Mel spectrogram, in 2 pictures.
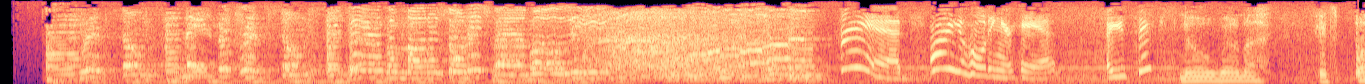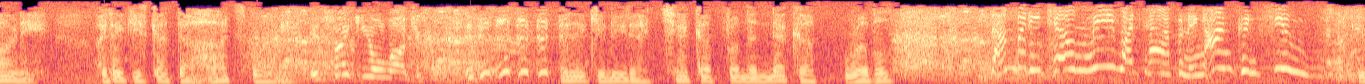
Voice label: Commercials; Clintstones 2; Freekin Weird Audio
